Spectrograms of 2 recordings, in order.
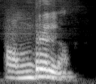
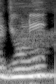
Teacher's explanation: umbrella has the vowel sound and unique has the consonant sound, YU. So here it should be a unique incident.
